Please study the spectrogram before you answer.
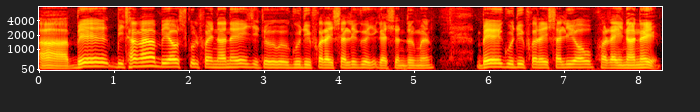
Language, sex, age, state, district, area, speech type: Bodo, male, 60+, Assam, Udalguri, rural, spontaneous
